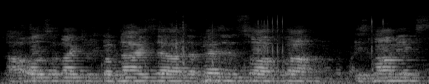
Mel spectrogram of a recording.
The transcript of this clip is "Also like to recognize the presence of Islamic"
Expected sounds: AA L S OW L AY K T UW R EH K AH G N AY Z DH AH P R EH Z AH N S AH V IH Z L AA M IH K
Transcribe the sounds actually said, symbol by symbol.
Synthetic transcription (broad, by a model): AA L S OW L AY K T UW R EH K AH G N AY Z DH AH P R EH Z AH N S AH V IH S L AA M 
